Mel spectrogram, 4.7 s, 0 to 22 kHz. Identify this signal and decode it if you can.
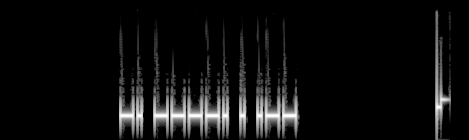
Morse code, heard as a keyed tone, about 27 wpm, 700 Hz. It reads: N9EW
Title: USA Call Signs - 2x Character Spacing - 28wpm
